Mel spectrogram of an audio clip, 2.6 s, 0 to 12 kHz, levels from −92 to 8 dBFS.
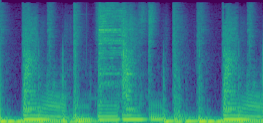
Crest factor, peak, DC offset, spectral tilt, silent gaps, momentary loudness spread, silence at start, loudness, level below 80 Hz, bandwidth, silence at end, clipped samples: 12 dB; 0 dBFS; 0.3%; -5 dB/octave; none; 4 LU; 0 s; -15 LUFS; -16 dBFS; 11.5 kHz; 0 s; under 0.1%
